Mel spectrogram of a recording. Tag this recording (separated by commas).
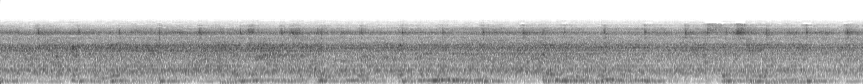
Music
